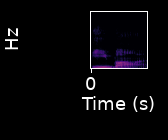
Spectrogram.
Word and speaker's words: Eibon: is covered in cobwebs and the book The Ebon it's it's e-i-b-o-n is how you spell it and they they find that and she's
